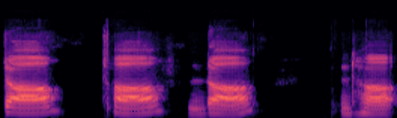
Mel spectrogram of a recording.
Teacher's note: মূর্ধন্য বর্ণ, কারণ এগুলো হচ্ছে সবগুলো মূর্ধাতে উচ্চারিত হয়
